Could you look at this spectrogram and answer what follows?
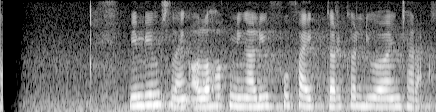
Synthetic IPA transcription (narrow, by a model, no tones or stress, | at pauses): bimbimslaŋʔɔ̰lɔɦɔk̚niŋalifufaik̚d̪arkərdiwawaɲt͡ʃaɾa̰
